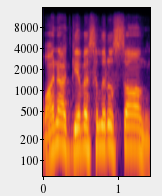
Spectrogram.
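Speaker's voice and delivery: very high yell, ringing down from overhead. Voicing an unseen voice from above calling to the party: voice yelling from above. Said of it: "yell out to you".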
